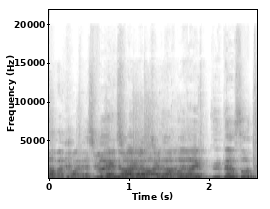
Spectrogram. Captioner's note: laughing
